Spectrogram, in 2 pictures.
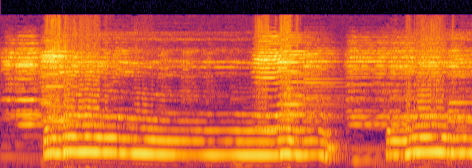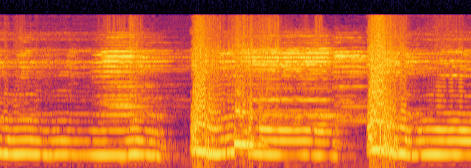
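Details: Rhodesian Ridgeback dog howling along to harmonica playing the song "Tiefes Leiden" by Joint Venture; long, sustained mournful tones that sag and bend at their ends, blending with steady harmonica chords and sharp breathy attacks.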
